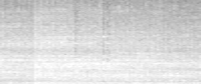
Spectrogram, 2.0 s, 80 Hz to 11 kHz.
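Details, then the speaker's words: BSA A10 Super Rocket 650 twin, hot, after cleaning the throttle-slide needle and raising it two grooves: steady, even idle with no knocks, misses or hunting; engine sounds good, with no leaks and no smoke. "engine sounds good no leaks no smoke"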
